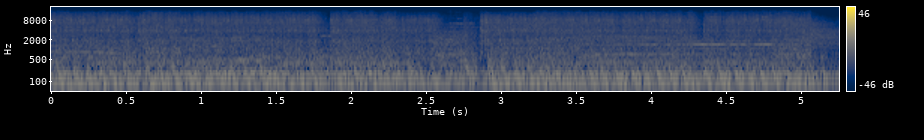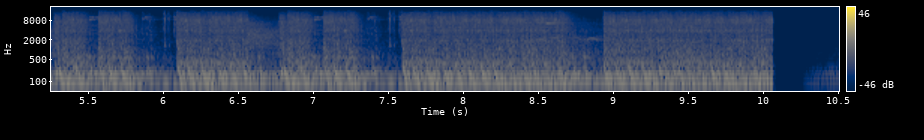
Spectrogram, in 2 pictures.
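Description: Continuous machine-gun and rifle fire, a dubbed war-film battle sound effect, with a few short breaks in the second half. It cuts off suddenly at the end.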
